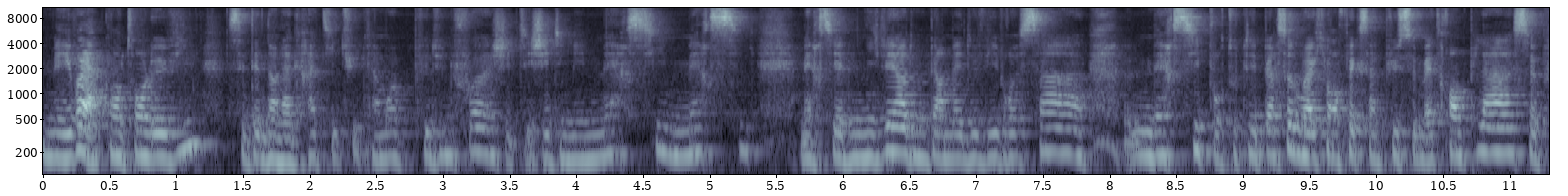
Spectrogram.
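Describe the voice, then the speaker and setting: A woman with a fairly low pitch for a woman speaks at a moderate pace, with audible room echo. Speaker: wellbeing coach. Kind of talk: live stream talk. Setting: live video stream.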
